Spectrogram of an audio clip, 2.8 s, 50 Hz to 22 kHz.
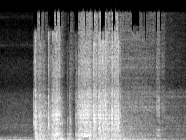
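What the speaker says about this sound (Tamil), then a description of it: "இப்போ இந்த வண்டியை வந்து ஸ்டார்ட் பண்ணி காமிக்கிற பாருங்க" A flood-damaged Maruti 800 car is cranked with its self-starter in two close, loud mechanical bursts, followed by a faint trailing tail.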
